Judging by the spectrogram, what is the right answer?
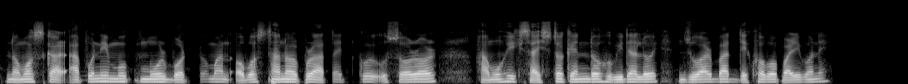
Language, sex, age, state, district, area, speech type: Assamese, male, 18-30, Assam, Sivasagar, rural, read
